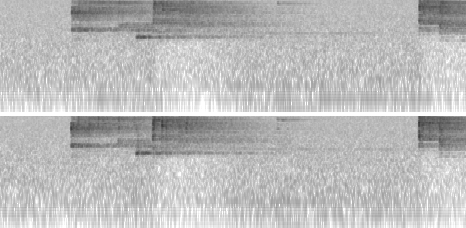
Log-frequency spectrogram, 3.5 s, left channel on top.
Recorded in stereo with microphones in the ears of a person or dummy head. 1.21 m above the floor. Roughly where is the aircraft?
I don't hear an aircraft.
